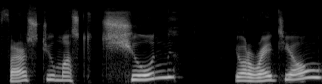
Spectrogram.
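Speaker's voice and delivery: put-on German accent, high, leaning hard on U. Imitating a German guy with a radio channel, German accent, heavy U sounds. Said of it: "German loves just pronouncing the fuck out of U's".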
